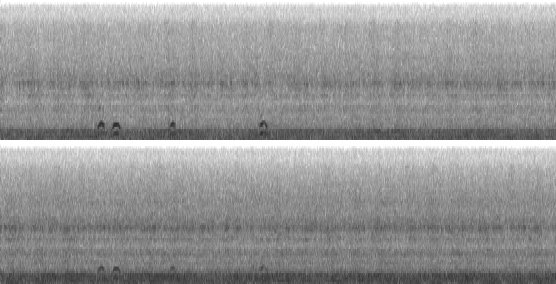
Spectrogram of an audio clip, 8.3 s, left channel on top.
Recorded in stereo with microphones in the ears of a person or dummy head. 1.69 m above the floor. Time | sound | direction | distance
1.4 | a dog barking | 85° left | ?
